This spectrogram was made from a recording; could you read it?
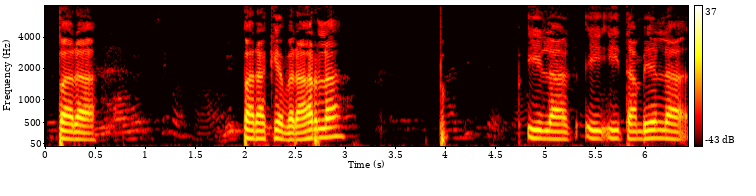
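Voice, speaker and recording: Earnest higher-voiced male preacher. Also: darkish tone. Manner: earnest, halting, repeats and restarts words. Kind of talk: sermon on prayer.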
